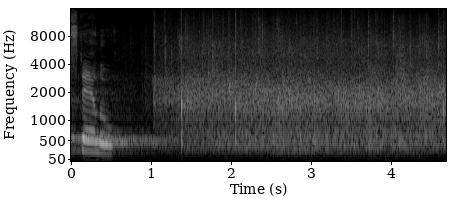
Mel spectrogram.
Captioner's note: audience applauding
